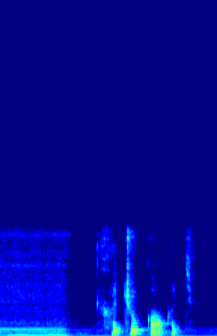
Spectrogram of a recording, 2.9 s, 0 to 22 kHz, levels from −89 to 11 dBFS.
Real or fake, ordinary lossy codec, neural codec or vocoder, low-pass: real; none; none; 7.2 kHz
